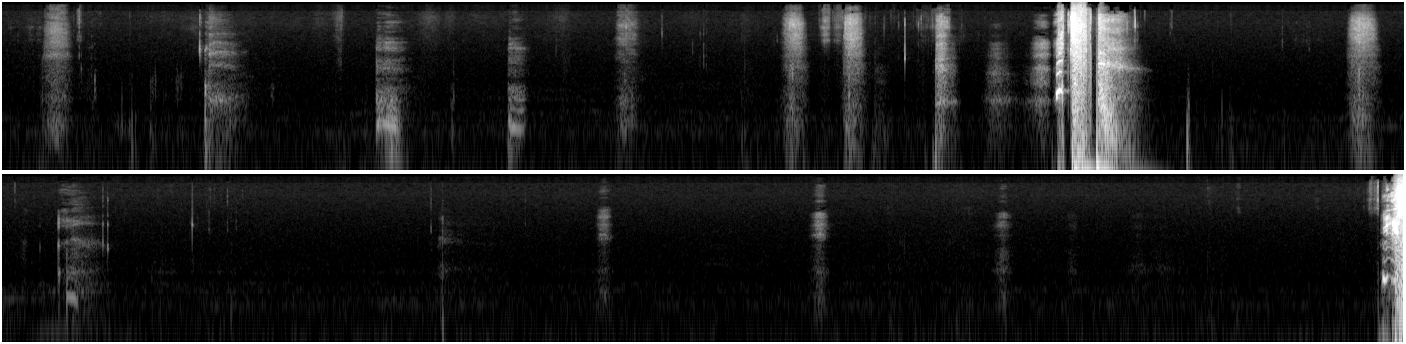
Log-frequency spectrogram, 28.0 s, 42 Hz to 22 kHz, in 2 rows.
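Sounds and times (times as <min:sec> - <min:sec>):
quiet breaths: 0:00.0 - 0:10.5, 0:13.4 - 0:16.6, 0:18.0 - 0:20.4, 0:22.0 - 0:26.6
person sneezing: 0:10.5 - 0:11.4, 0:27.8 - 0:28.0.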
